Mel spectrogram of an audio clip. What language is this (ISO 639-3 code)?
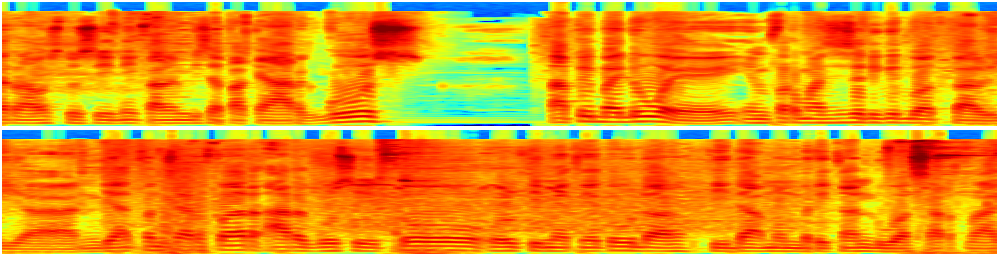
ind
